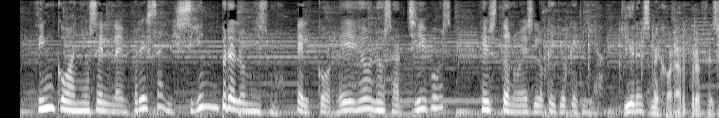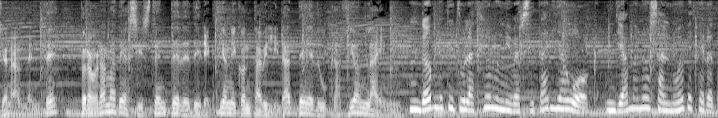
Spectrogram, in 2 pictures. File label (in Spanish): anuncios; Educacionline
